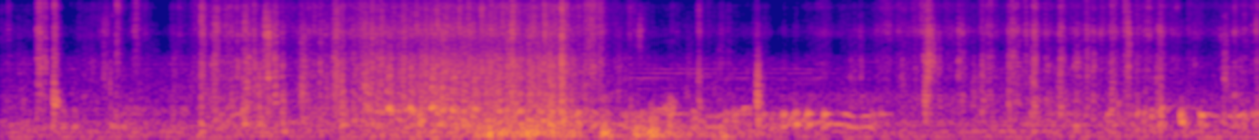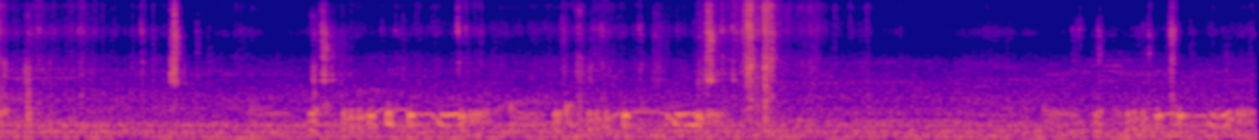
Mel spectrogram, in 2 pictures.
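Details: Domestic pigeons, including local, Indian, Chinese and homing pigeons, kept indoors; soft low cooing phrases repeat through the recording with a brief louder burst near the start, some faint clicks and room noise.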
